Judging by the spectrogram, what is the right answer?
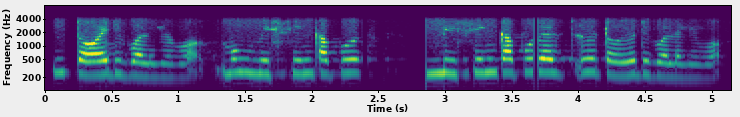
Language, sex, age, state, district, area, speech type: Assamese, female, 18-30, Assam, Sonitpur, rural, conversation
